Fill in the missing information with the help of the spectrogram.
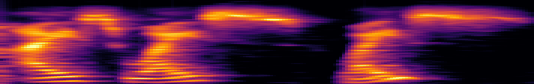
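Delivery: Weiss said like "vice" with a W, rhyming with ice; trying out pronunciation. Shown as a demonstration. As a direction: try out Weiss to rhyme with ice, questioning rise. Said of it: "am I saying it wrong".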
